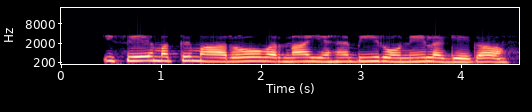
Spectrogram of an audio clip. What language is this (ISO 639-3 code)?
hin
